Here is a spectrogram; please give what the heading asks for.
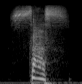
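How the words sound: It sounds like a sudden blow or fall.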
